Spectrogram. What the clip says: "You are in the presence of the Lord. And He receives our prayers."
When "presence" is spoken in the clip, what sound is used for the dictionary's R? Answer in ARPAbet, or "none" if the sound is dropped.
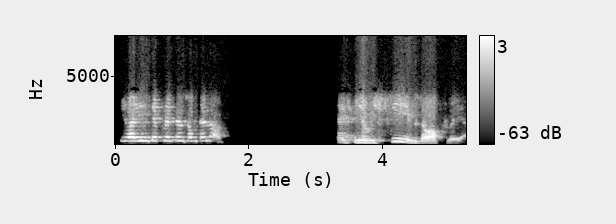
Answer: R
